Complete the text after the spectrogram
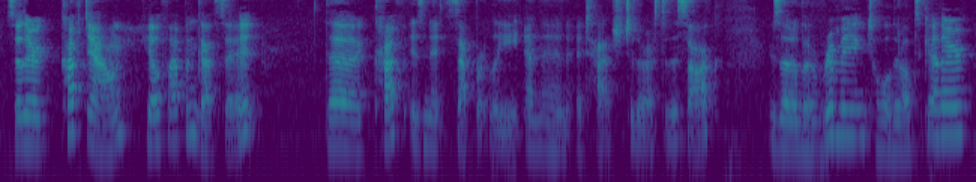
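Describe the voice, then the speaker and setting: A woman in her thirties from Canada hosting a knitting video podcast, chatting casually and meandering, hoarse from a cold. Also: medium pitch, fairly bright tone. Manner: chatty, meandering, self-correcting. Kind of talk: casual chat to camera. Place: living room by a window, indoors.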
